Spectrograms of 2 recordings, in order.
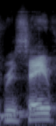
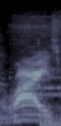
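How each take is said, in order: First: The name is said as two syllables, ree-seh. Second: The name is said like the English word rise. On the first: The speaker calls it right. "they're gonna not pronounce Risei's name as Risei first" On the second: The speaker calls it wrong. "They're gonna pronounce it as Rise first"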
